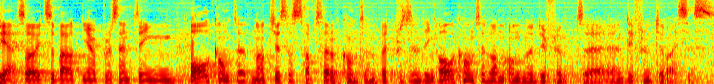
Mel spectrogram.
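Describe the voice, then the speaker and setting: A man with a Norwegian accent and ordinary pitch variation, over noticeable background noise. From Norway. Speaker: tech company panelist. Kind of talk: panel self-introduction.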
